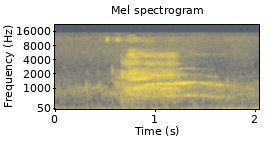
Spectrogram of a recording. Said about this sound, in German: hörst du die Katze?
